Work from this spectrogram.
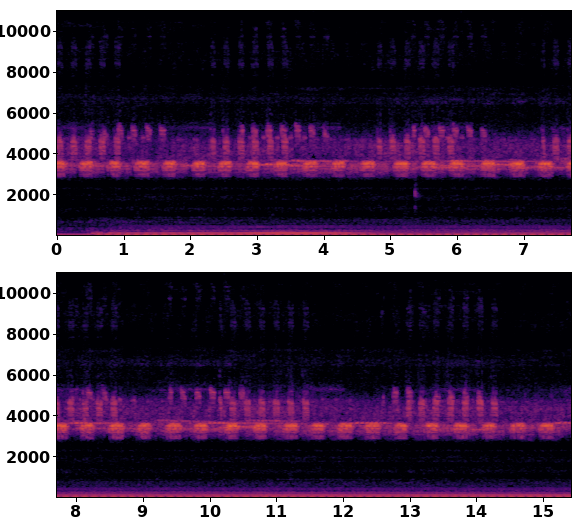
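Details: Autumn night chorus of crickets and other insects: a continuous high, pulsing trill with short gaps between bursts. A low electrical hum runs steadily underneath, and one faint click occurs partway through.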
